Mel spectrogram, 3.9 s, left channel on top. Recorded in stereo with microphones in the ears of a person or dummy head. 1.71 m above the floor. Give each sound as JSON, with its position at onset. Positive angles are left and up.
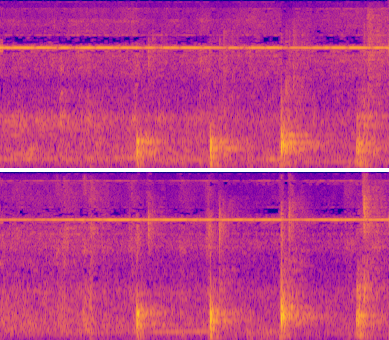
{"t": 1.4, "sound": "footsteps", "side_deg": -30, "distance_m": 2.0}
